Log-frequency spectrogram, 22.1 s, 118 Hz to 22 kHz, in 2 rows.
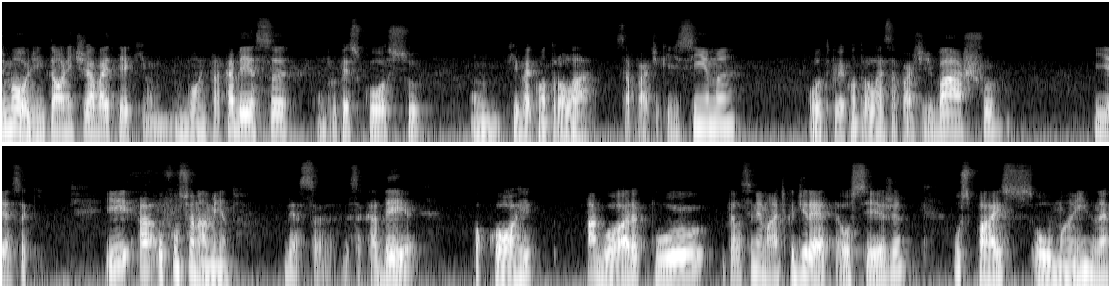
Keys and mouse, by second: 0.2 click, 0.7 r, 2.4 click, 3.0 r, 4.3 click, 4.8 r, 7.6 click, 8.4 r, 10.2 click, 10.7 r, 12.4 ctrl+middle click, 13.3 shift+middle click, 16.3 click, 17.9 ctrl+middle click.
